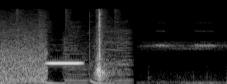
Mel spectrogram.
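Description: A short, loud, steady beep, then a sharp hit about a second in, followed by crickets chirping in an even, pulsing trill. This is the comic 'crickets' effect for an awkward silence.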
